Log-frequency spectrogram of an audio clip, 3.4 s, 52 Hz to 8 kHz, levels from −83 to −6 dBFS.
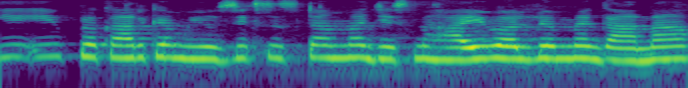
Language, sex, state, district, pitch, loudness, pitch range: Hindi, female, Chhattisgarh, Sarguja, 285 Hz, -23 LUFS, 275-300 Hz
